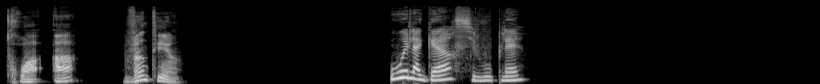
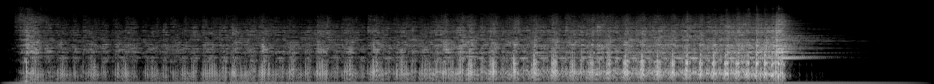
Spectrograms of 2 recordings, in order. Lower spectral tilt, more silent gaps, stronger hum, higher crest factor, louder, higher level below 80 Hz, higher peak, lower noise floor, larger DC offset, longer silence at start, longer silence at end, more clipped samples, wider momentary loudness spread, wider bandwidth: first, -5 dB/octave vs -3 dB/octave; first, 1.88-3.86 s vs none; neither; second, 18 dB vs 24 dB; first, -16 LUFS vs -22 LUFS; second, -56 dBFS vs -40 dBFS; about the same, 0 dBFS vs 0 dBFS; first, under -90 dBFS vs -54 dBFS; neither; about the same, 0.05 s vs 0.1 s; first, 2.95 s vs 0.6 s; neither; about the same, 16 LU vs 16 LU; about the same, 16 kHz vs 16 kHz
